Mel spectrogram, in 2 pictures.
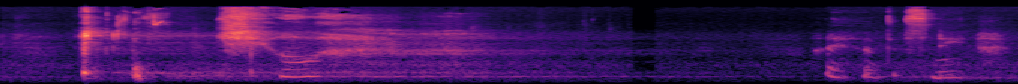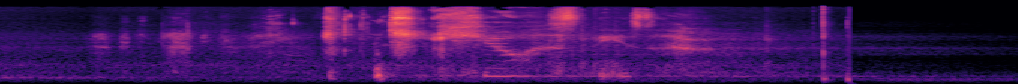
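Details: Several short, sharp sneezes in two or three clusters, with whispering and faint sounds between; repeated sneezing.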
